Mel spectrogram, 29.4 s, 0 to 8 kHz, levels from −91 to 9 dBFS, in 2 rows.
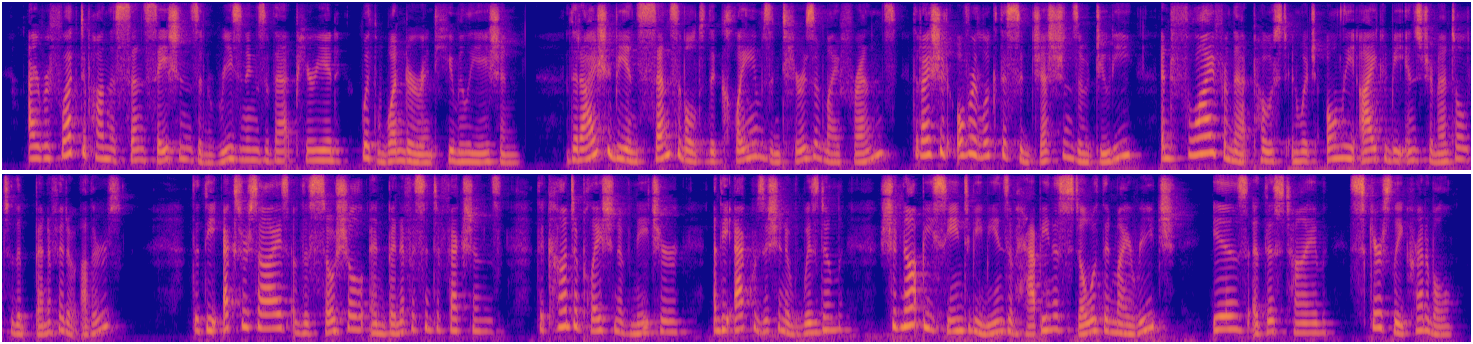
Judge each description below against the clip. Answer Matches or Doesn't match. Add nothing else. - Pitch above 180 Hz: Matches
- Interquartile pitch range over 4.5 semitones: Matches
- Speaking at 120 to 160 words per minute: Doesn't match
